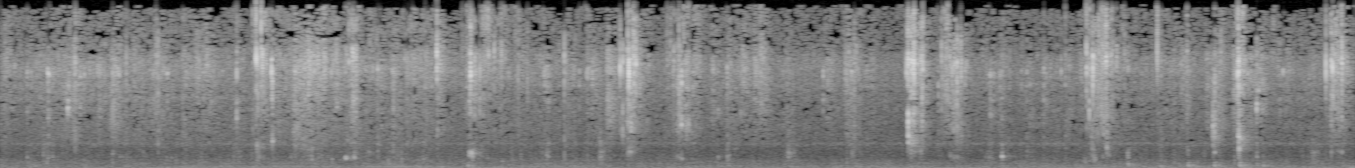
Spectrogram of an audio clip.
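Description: Close-miked eating sounds: a person chewing and biting a banana-leaf-wrapped rice cake with peanut sauce, with many short, sharp mouth clicks scattered throughout.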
